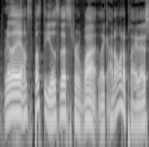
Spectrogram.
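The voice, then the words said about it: Mocking girly voice. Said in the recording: “your old girl voice... That's your Becky voice”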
